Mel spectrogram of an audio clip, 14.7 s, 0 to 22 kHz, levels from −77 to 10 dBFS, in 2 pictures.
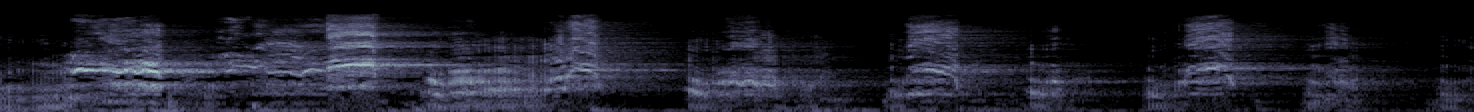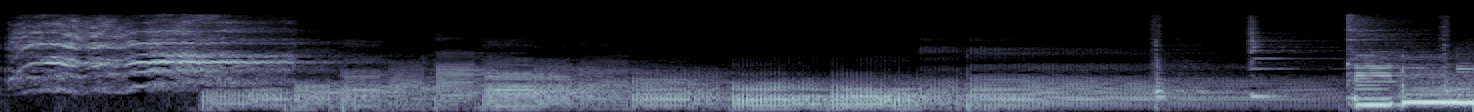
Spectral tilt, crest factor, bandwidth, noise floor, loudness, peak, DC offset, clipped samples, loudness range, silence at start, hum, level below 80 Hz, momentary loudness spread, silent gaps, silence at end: -4 dB/octave; 18 dB; 14 kHz; -52 dBFS; -19 LUFS; -2 dBFS; under 0.1%; under 0.1%; 14 LU; 0 s; none; -48 dBFS; 19 LU; none; 0 s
